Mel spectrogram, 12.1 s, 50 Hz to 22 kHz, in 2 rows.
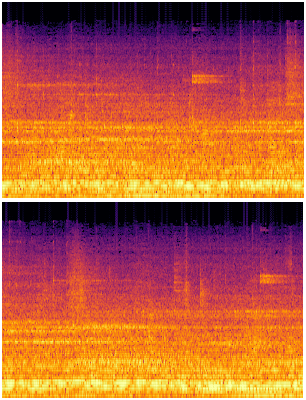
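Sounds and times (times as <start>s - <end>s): low drone: 0.0s - 12.0s
sustained synth chords: 0.0s - 12.0s.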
